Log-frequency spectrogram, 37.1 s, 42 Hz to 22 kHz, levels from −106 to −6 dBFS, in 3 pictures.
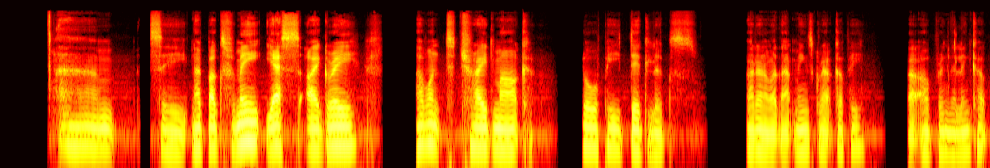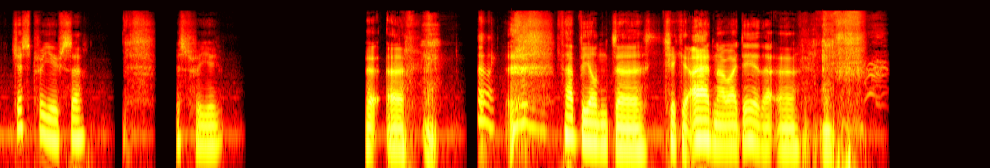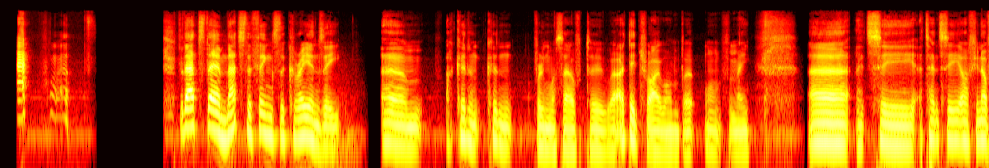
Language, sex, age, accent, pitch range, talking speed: English, male, 30-49, British, 95-130 Hz, 135 wpm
